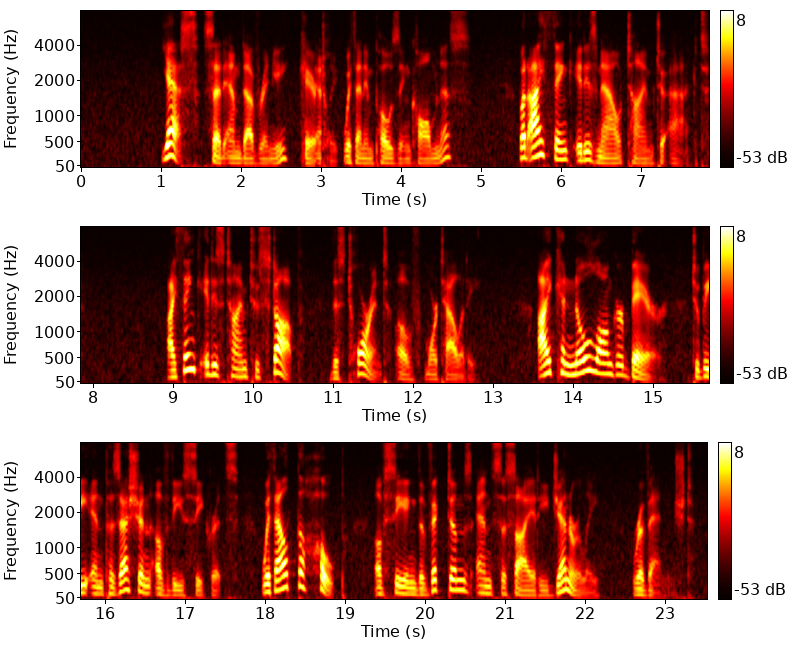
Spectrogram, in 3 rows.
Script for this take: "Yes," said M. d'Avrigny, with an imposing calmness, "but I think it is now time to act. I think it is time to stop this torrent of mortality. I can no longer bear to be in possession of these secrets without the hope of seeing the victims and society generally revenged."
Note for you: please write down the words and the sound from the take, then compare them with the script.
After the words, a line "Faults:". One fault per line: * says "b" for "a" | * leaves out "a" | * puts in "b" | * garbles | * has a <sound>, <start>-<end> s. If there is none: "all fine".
"Yes," said M. d'Avrigny, [garbled] with an imposing calmness, "but I think it is now time to act. I think it is time to stop this torrent of mortality. I can no longer bear to be in possession of these secrets without the hope of seeing the victims and society generally revenged."
Faults:
* garbles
